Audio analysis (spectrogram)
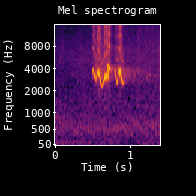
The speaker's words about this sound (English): The abundant red-eyed vireos in the treetops can become monotonous in the regularity of their short, robin-like phrases.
